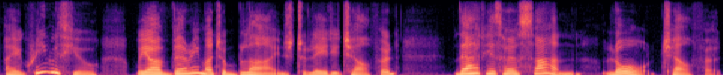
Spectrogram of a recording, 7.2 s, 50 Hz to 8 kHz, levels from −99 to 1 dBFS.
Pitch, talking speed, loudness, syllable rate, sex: 215 Hz, 135 wpm, -18 LUFS, 4.5 syllables/s, female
